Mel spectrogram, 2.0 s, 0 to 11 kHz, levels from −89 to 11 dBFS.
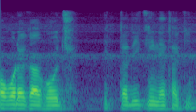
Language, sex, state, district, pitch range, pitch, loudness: Bengali, male, West Bengal, Jalpaiguri, 105-115 Hz, 110 Hz, -18 LUFS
